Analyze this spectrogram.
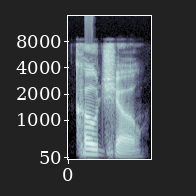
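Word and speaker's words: קדשו: Elohim Yashav al Kasei Kadsho. Or as I was taught to pronounce it, code show, to show that that is an O class vowel at the beginning.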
